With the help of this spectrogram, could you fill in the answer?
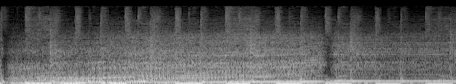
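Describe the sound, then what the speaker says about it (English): Japanese import car with a newly fitted exhaust revving for a decibel test, loud close engine revs rising and falling in pitch repeatedly, with a deep exhaust rumble and no talking. "With the exhaust all fitted up, we're going to do a quick decibel test to make sure we're legal."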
